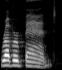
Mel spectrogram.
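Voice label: "rubber band", English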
